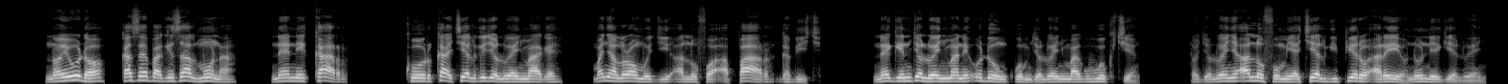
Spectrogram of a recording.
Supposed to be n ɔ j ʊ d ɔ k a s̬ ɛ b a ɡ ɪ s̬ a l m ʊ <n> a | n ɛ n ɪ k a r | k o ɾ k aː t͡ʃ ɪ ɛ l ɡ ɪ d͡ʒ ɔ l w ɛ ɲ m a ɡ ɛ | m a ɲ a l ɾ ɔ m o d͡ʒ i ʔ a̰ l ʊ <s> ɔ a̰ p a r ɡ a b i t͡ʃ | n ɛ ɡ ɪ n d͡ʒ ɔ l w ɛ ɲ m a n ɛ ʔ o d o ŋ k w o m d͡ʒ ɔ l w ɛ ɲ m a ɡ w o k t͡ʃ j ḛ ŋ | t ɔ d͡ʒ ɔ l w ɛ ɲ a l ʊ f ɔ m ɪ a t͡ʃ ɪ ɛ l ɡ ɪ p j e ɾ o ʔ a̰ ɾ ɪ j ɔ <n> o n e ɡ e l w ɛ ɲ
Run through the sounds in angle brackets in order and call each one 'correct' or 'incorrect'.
correct, incorrect: f, correct

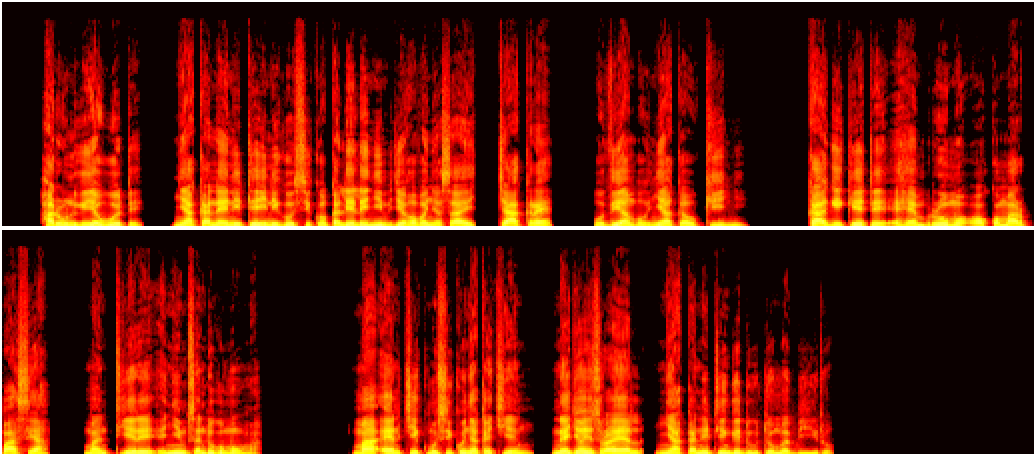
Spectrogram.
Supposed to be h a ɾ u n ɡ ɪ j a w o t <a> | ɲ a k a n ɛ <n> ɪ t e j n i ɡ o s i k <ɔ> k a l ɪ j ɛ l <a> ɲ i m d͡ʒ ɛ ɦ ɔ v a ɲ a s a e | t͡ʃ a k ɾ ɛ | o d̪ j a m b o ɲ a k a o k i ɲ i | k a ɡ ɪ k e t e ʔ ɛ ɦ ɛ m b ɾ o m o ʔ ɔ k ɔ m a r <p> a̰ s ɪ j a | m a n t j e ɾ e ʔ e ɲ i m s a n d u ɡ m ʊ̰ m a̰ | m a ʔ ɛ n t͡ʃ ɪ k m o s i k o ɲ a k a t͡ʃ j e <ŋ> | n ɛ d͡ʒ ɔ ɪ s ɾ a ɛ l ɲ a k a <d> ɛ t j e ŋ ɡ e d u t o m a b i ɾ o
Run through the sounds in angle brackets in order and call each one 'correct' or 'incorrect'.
incorrect: e, correct, incorrect: o, incorrect: e, correct, correct, incorrect: n

